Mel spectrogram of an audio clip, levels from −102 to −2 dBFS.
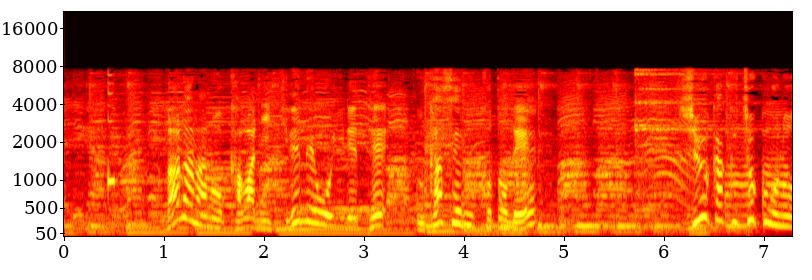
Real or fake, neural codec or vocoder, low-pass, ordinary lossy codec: real; none; none; none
